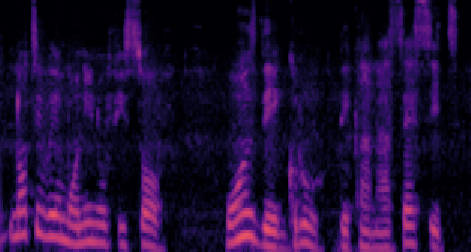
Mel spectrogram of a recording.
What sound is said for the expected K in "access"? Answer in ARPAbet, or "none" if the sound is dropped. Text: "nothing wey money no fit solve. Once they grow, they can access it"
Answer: none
